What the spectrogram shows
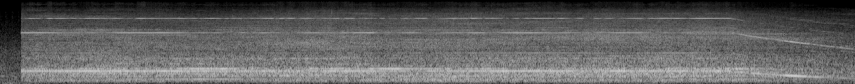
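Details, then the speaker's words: Shark vacuum after clearing its plugged canister: steady high motor whine with strong airflow rush, then smooth wind-down. Normal running with full suction restored. "huge difference now we got vacuum make sure this is not plugged up"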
